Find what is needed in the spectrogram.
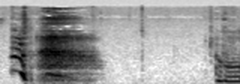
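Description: A woman's short sigh, its pitch falling, lasting under a second, then a spoken "oh" beginning near the end.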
